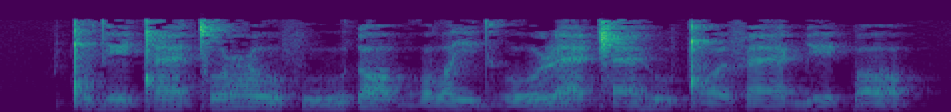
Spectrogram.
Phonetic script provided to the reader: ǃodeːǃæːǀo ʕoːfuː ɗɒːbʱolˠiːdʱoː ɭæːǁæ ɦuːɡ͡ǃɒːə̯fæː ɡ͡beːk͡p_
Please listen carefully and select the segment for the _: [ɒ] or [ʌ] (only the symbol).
ɒ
